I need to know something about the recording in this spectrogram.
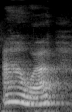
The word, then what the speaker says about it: hour: Now, half an hour is nothing special, nothing new, but you had half, so a strong H, and hour, which is a silent H.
